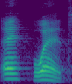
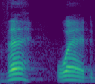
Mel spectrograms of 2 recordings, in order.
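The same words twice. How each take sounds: First: A set apart and stressed. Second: THE drawn out and stressed. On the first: Teacher contrasting a word with the word, stress on "a". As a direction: lean on the article "a". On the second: Teacher correcting a word to the definite one, stress on "the". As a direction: lean firmly on the article "the". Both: Shown as a demonstration. Contrasts indefinite with definite article.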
